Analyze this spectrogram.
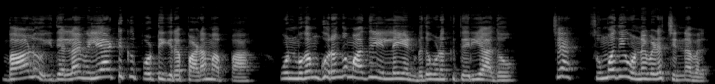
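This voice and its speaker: Woman reading as a kind storybook mom, soothing, high bright voice. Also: lively intonation, moderate pace. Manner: soothing, kindly. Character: gentle caring mother.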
